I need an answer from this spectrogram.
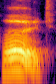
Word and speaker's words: heard: Beware of heard a dreadful word that looks like beard, but sounds like bird.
